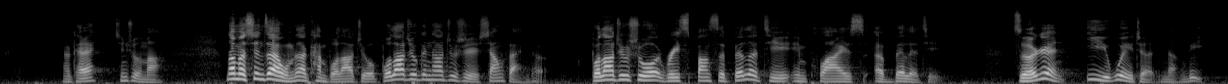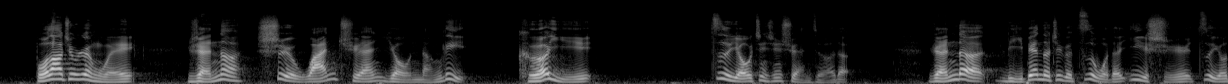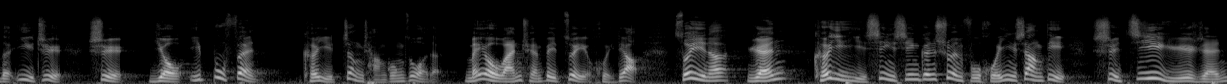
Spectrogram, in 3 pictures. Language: Chinese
